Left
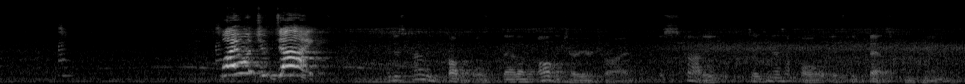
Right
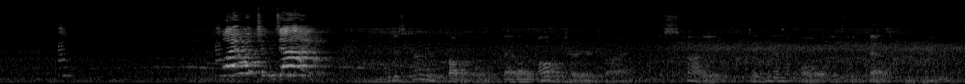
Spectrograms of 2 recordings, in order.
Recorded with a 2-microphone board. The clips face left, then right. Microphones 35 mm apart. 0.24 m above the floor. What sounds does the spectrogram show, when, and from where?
2.2 s a shout: 45° left (ahead or behind), 1.8 m
3.9 s a man speaking: 15° left (ahead or behind), 3 m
